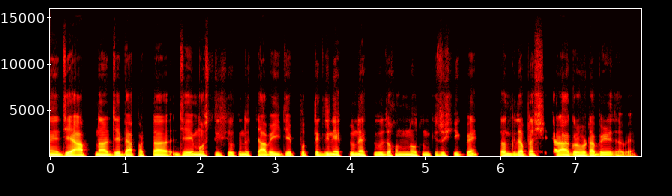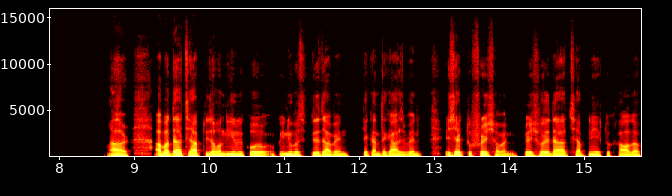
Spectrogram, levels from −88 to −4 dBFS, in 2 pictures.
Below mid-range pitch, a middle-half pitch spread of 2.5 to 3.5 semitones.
Yes: low, 115 Hz; average, 2.8 semitones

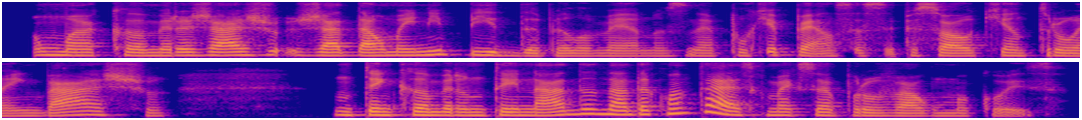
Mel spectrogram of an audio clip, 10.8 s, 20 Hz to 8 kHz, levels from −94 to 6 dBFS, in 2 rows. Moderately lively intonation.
Yes: average, 3.5 semitones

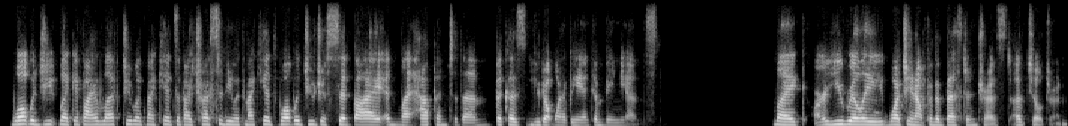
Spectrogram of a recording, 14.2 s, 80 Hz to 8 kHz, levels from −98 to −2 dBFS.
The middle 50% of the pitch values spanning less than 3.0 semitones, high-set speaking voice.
Yes: narrow, 2.4 semitones; high, 195 Hz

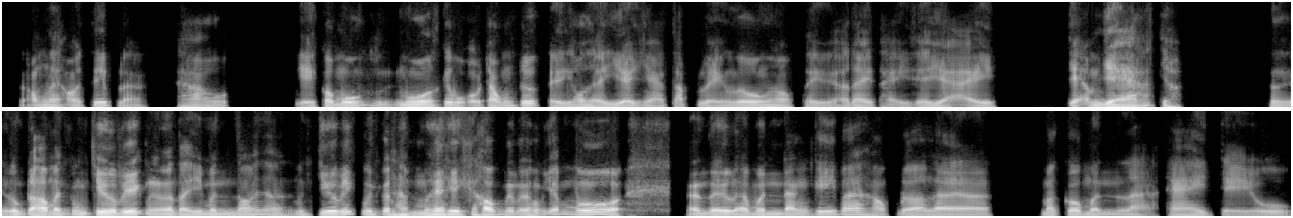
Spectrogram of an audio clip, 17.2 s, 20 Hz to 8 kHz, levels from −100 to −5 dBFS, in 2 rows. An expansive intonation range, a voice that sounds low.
Yes: wide, 6.8 semitones; low, 115 Hz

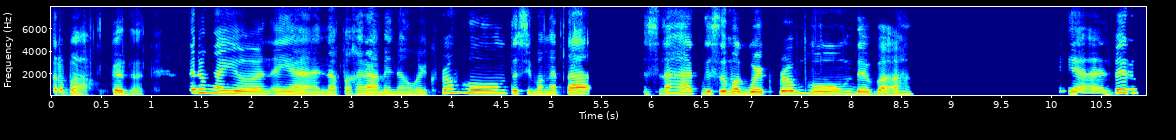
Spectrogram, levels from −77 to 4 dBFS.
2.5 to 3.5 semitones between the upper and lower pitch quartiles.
No: average, 4.5 semitones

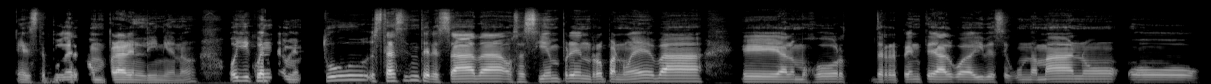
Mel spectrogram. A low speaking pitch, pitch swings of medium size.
Yes: low, 125 Hz; average, 3.2 semitones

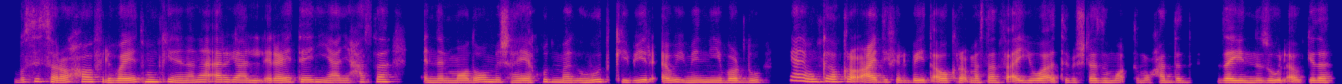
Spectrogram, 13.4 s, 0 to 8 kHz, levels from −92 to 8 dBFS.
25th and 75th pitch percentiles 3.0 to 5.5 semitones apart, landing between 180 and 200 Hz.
No: narrow, 2.6 semitones; high, 190 Hz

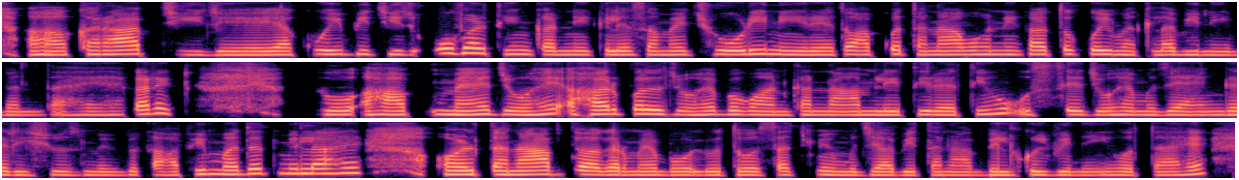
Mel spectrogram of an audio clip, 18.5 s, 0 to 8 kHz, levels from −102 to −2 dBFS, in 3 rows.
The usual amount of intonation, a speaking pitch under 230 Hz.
No: narrow, 2.3 semitones; high, 190 Hz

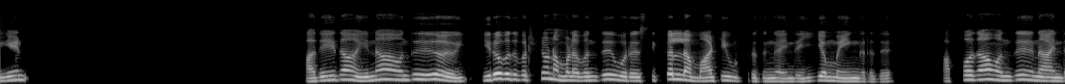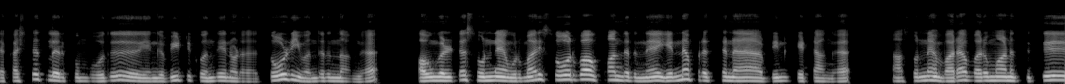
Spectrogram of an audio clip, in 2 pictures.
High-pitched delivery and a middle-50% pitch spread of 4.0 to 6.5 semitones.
No: medium, 175 Hz; average, 4.6 semitones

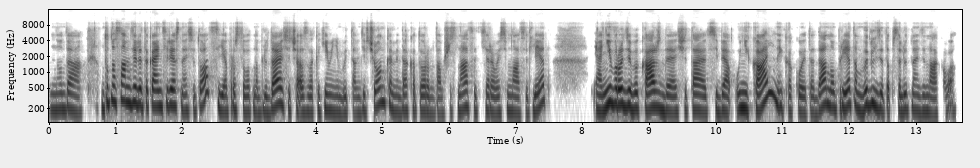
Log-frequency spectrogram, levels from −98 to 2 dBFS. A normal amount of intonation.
Yes: average, 4.1 semitones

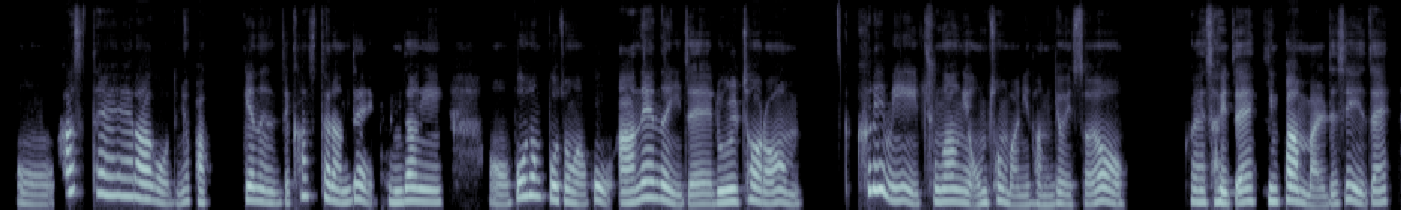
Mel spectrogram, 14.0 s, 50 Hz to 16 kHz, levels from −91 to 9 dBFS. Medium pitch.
No: high, 210 Hz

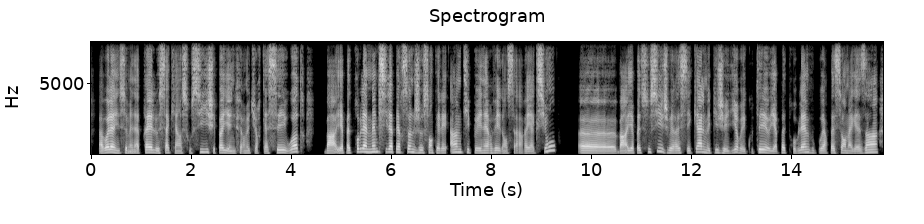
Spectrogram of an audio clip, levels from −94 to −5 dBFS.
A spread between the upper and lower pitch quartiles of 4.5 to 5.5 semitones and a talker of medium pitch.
Yes: average, 5.0 semitones; medium, 155 Hz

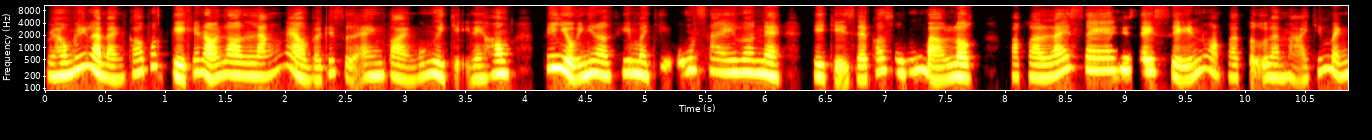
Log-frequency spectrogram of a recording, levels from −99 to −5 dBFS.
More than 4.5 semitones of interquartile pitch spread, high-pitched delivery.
Yes: average, 4.9 semitones; high, 220 Hz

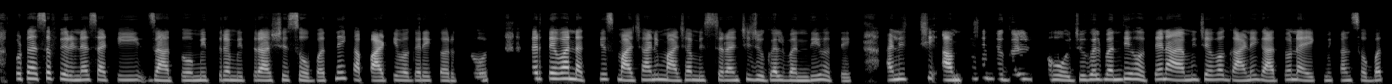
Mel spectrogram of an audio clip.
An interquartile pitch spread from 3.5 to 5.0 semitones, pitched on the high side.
No: average, 3.1 semitones; high, 200 Hz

